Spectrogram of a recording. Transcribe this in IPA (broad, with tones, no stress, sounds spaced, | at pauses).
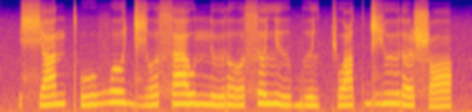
ɕ a˩˥ n tʼ u˩˧ v ɤ˦ d͡ʑ ɤ˩˥ s a˦ u̯ n ʉ˧˩˧ ɾ ɤ˧˩˧ s ə˦ lʲ ɨ˩˧ b ɨ˨˩ lʲ c o˩˧ tˤ d͡ʑ ʉ˦ ɾ ə˩˥ ʂ ɒ˩˧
